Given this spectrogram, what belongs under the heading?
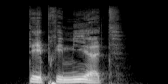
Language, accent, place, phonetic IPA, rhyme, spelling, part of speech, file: German, Germany, Berlin, [depʁiˈmiːɐ̯t], -iːɐ̯t, deprimiert, adjective / verb, De-deprimiert.ogg
- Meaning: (verb) past participle of deprimieren; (adjective) depressed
